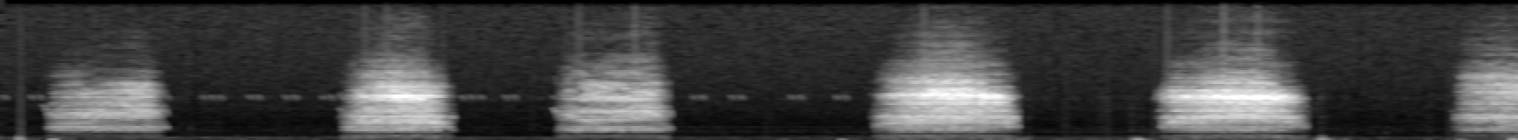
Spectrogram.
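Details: Wild barn owl nestlings begging at feeding time, a rapid series of six harsh, hissing snores of varying length, with faint scratching and shuffling sounds between them.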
